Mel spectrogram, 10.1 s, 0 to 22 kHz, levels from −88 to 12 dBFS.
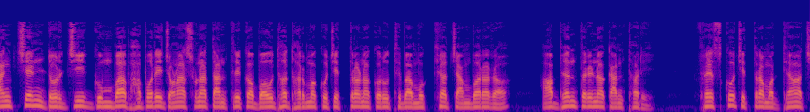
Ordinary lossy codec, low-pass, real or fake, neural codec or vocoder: MP3, 48 kbps; 10.8 kHz; real; none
